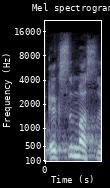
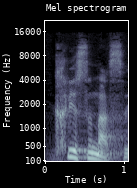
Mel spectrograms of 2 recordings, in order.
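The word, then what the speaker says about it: Xmas: 이 X 할 때, 그러니까 어떤 분이 그냥, 엑스마스 그렇게 읽는 분이 있는데, 그렇게 읽어서는 안 됩니다. X라고 하는 말은, 이게 크리스투스라는 말이에요. 그러니까, 이 라틴어로 크리스투스의 앞자, X가 키라는 뜻이에요, 키. 그러니까, 이 엑스마스라고 읽으시면 안 되고, 어떻게 읽어야 되겠어요? 크리스마스 이렇게 읽게 되는 거죠.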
